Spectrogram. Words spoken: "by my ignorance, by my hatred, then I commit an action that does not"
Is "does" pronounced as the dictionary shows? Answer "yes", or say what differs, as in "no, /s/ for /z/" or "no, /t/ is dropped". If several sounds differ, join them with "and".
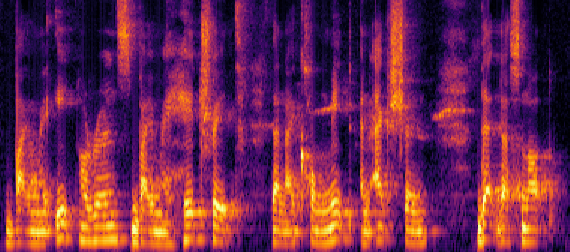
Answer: no, /s/ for /z/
